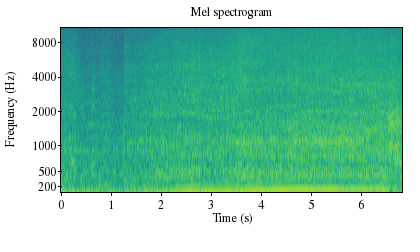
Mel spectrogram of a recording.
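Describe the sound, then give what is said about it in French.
Heavy diesel engines of a truck and an excavator drone steadily while a very large sling is hooked to the rear of the truck and the excavator's arm; one engine rises in pitch as it revs up and then holds a loud, sustained roar, with a low rumble underneath throughout. “Alors là, on est en train d'accrocher une élingue très très grosse à l'arrière du camion et au bras de la pelle.”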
